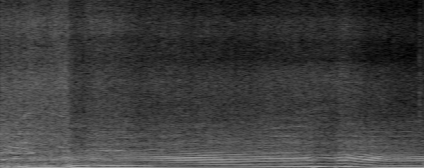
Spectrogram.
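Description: Small rally car's engine pulling hard under acceleration, its pitch climbing steadily, then falling back about three seconds in and running on steady. A rush of noise comes just before the climb begins.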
